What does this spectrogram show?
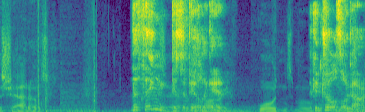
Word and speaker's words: Woden: Also, one-eyed guy's called Woden. Oh. Yeah, I didn't even think of that. They pronounce it more like wooden, so I didn't even pick up on it.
